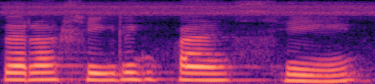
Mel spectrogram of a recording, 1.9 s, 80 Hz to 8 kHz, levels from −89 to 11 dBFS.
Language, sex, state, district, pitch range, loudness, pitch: English, female, Karnataka, Bangalore, 225-245 Hz, -14 LUFS, 235 Hz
